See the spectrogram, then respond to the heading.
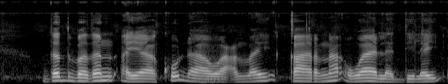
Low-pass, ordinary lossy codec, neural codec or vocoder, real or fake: none; none; vocoder, 44.1 kHz, 128 mel bands every 256 samples, BigVGAN v2; fake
